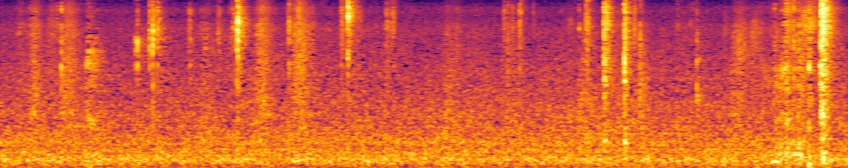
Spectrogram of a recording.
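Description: Faint, scattered small clicks and crackles of fingers picking and chipping the cracked shell off a balut (boiled duck egg).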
